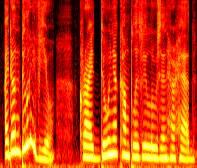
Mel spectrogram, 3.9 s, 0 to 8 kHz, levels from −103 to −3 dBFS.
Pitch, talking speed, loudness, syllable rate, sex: 215 Hz, 150 wpm, -17 LUFS, 5.2 syllables/s, female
